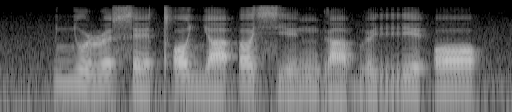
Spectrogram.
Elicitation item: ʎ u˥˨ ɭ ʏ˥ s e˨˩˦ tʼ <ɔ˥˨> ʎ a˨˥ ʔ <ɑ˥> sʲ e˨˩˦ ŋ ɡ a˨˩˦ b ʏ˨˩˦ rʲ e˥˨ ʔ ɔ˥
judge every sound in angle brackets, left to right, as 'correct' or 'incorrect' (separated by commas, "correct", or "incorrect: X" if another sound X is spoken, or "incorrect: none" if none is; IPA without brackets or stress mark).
correct, incorrect: ʌ˥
